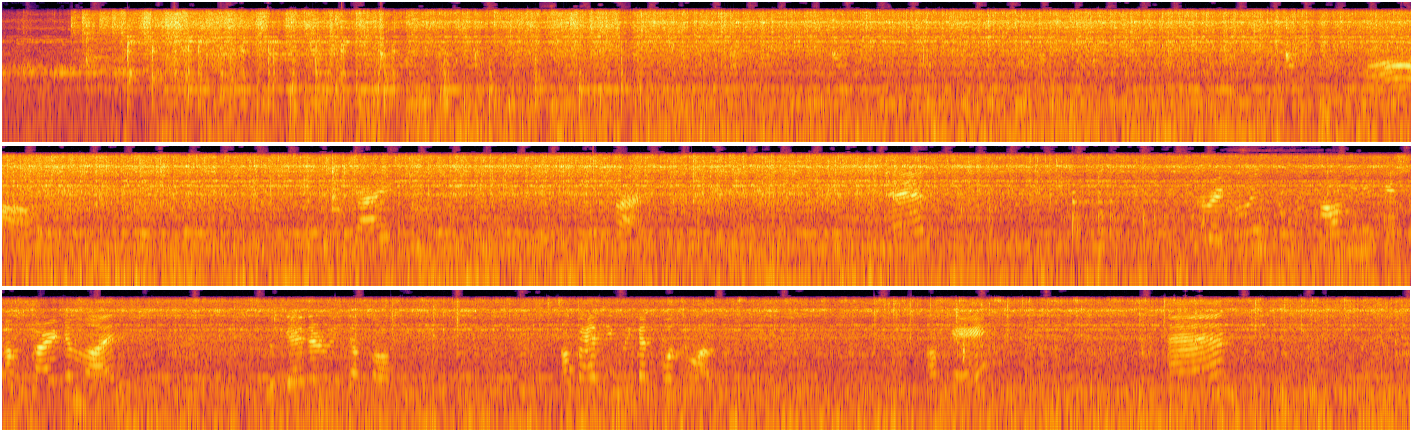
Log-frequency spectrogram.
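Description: Tabletop stone wet grinder running steadily, its stone rollers turning in a stainless-steel drum as roasted coffee beans are poured in and crushed. The whirring is loud and even and begins about half a second in. From about ten seconds in, short high squeaks come over it every second or two.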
